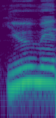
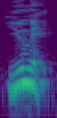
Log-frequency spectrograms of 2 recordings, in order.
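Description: First: It is said as the Japanese word yuumei. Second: It sounds like the English words you may. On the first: The speaker calls it right. "有名です。" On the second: The speaker calls it wrong. "if I read alphabet in your comment, you may"

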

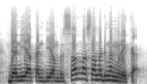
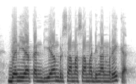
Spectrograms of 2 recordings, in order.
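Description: Both takes have the same delivery.

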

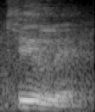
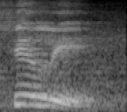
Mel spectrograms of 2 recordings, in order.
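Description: First: The name does not sound like the spice. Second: The name sounds like the spice chili. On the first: The speaker calls it right. "that's the right way to say it" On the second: The speaker calls it wrong. "usually people say, oh, you are from Chile"

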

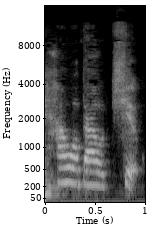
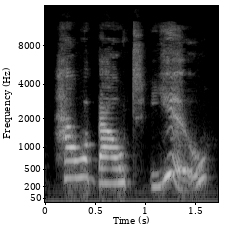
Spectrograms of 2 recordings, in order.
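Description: First: The 't' and 'you' merge, sounding like 'abou-chew'. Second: The 't' and 'you' are kept separate, sounding like 'about you'. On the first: "I say how about chew" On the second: "I don't say how about you"

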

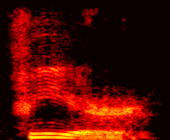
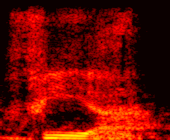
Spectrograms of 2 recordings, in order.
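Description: First: It is said with an American accent. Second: It is said with a British accent.

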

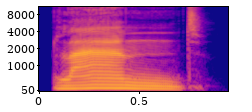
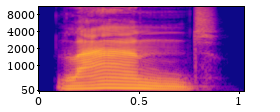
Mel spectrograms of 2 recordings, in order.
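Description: Both takes have the same delivery.

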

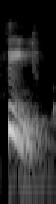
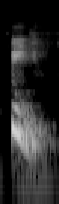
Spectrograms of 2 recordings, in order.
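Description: First: The first sound is the standard th sound. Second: The first sound is replaced by another sound. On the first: This is the intended pronunciation. The speaker calls it right. "instead of thief" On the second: This is how a young child says it. The speaker calls it wrong. "they'll say thief instead of thief"

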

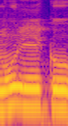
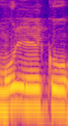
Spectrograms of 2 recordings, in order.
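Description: No difference in how they are said.

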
